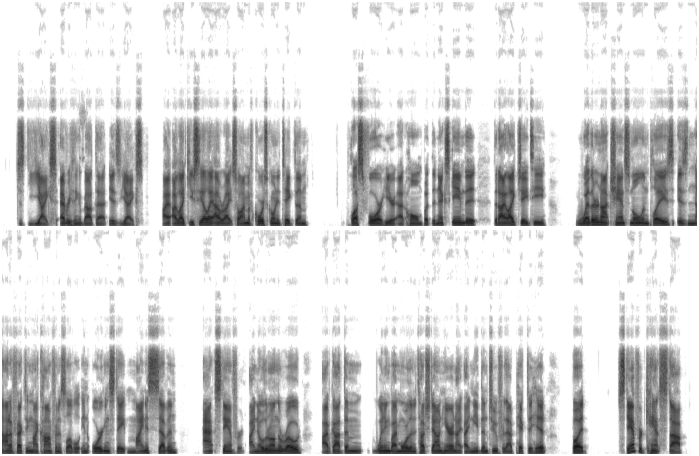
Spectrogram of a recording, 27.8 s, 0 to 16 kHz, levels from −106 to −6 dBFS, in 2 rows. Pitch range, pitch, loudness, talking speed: 105-125 Hz, 115 Hz, -23 LUFS, 180 wpm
